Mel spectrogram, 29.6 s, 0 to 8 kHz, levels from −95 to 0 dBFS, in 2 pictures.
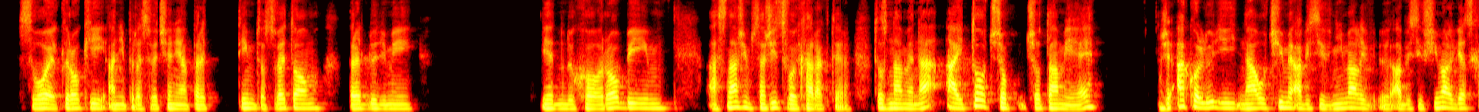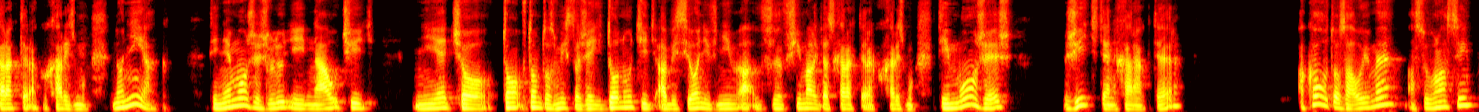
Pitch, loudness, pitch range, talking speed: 120 Hz, -20 LUFS, 110-130 Hz, 150 wpm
